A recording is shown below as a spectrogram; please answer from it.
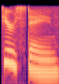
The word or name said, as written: tearstain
